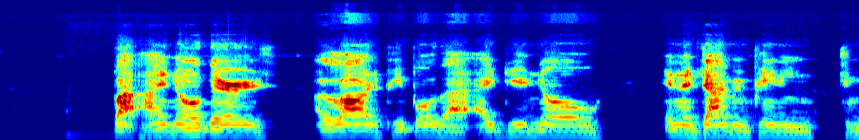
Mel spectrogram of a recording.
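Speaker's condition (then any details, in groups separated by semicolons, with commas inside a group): Cerebral palsy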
